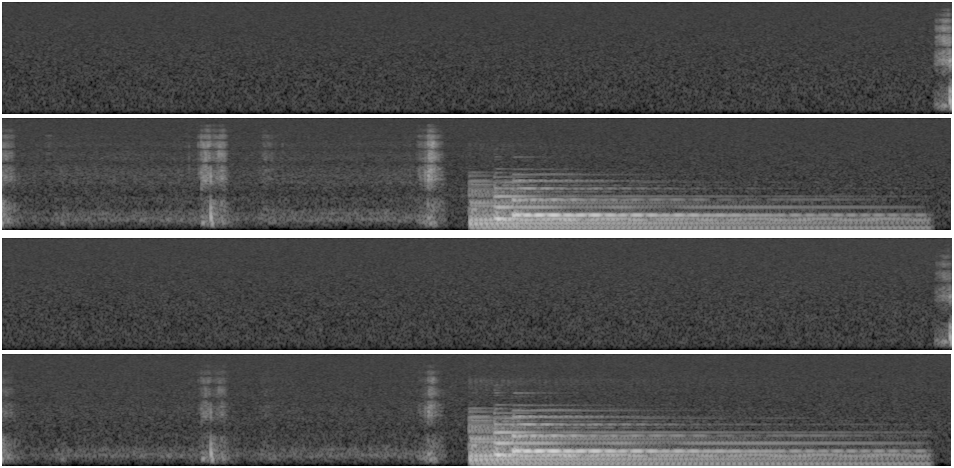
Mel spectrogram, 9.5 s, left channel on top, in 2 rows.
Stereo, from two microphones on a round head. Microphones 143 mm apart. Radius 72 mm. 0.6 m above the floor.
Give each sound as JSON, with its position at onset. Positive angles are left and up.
{"t": 4.7, "sound": "chopping", "side_deg": 50}
{"t": 7.1, "sound": "a piano", "side_deg": -25}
